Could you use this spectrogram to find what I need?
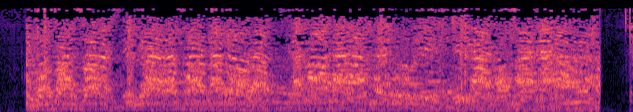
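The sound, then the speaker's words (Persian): Students chanting at a protest at Babol Noshirvani University in Iran: loud massed voices shouting together in a rhythmic, continuous roar that cuts off abruptly near the end. “هم‌اکنون صدای دانشجویان در دانشگاه نوشیروانی بابل رو با هم می‌شنویم.”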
